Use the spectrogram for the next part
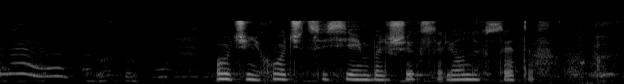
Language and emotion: Russian, sad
